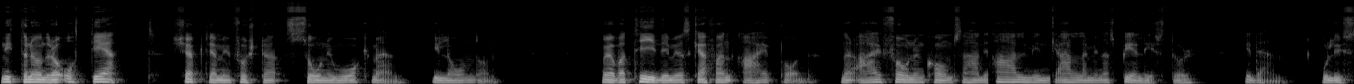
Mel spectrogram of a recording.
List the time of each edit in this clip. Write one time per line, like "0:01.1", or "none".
0:09.9
0:10.5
